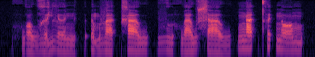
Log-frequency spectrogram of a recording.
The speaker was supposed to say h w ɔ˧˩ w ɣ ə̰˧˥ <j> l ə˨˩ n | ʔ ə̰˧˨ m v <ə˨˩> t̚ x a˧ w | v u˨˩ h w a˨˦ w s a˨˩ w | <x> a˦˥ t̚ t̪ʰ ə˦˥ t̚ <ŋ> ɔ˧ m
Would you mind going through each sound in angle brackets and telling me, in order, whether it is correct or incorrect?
correct, incorrect: a˨˩, incorrect: ŋ, incorrect: n

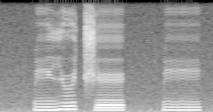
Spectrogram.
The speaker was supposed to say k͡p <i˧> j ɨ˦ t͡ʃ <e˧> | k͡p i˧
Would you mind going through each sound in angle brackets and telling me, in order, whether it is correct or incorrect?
correct, correct

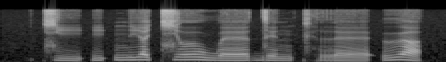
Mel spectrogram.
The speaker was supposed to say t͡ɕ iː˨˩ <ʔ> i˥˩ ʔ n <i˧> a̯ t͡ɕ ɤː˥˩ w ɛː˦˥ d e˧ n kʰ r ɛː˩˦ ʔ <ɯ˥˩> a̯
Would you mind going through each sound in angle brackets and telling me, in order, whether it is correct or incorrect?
correct, incorrect: i˥˩, correct

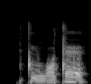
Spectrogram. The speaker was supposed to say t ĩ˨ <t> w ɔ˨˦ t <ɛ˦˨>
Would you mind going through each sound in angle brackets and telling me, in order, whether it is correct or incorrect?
incorrect: none, correct

